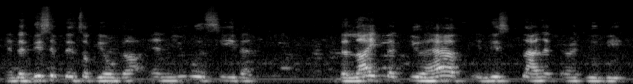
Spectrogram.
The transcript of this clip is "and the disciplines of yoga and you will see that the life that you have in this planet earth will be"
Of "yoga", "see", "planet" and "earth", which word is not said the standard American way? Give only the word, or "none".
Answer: earth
